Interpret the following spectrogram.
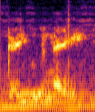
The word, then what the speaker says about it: Dejane: Her name is Dejane. Yeah, that's Dejane. It. It's Dejane because it's got A-E on the end.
